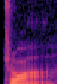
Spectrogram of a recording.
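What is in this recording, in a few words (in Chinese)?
"zhua3" Chinese; Cours-de-Chinois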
